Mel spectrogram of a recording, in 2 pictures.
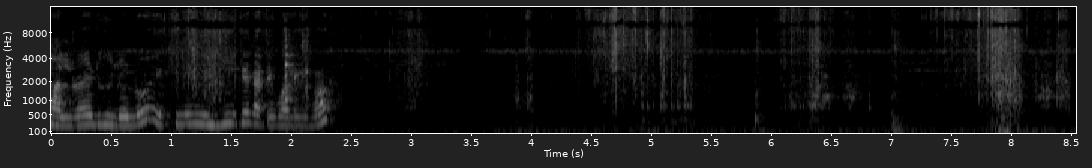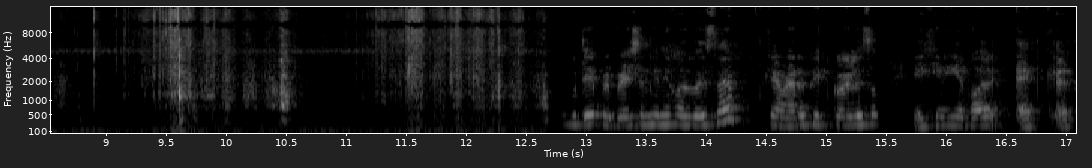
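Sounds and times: leaves rustling: 0.7 - 6.6.

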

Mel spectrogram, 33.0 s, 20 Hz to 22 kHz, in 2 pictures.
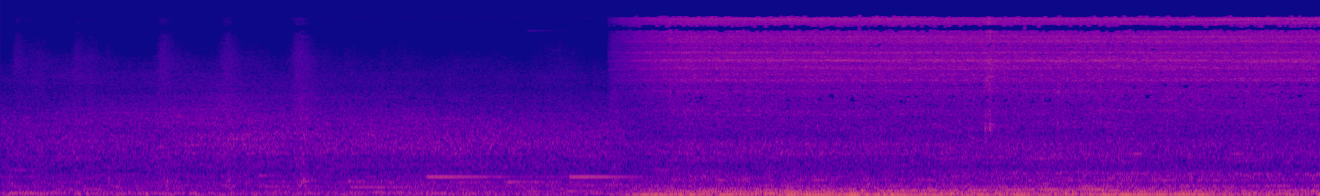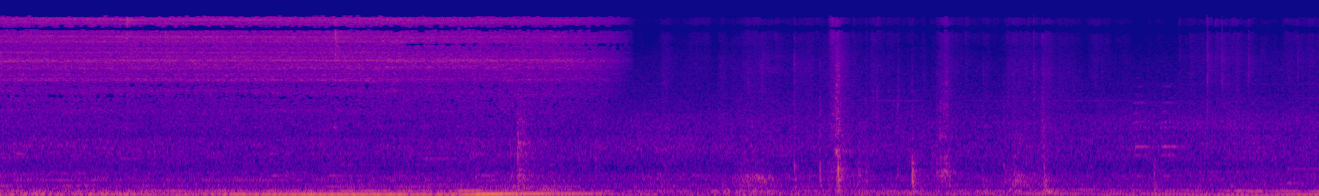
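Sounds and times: dental equipment hiss and rumble: 7.6 - 24.3.

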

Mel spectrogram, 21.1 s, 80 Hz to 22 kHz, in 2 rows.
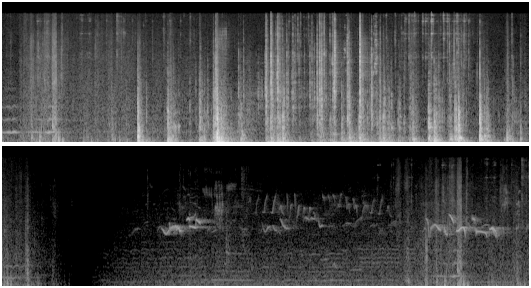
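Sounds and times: footsteps on wooden steps: 0.5 - 10.8
keys jangling: 4.9 - 9.6
key clicking in door lock: 5.1 - 7.6.

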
